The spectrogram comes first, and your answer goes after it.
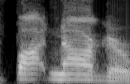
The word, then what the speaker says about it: Bhatnagar: And it's Bhatnagar, right? I want to make sure I'm pronouncing it right.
